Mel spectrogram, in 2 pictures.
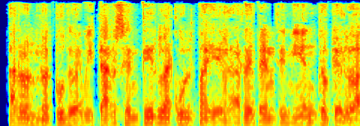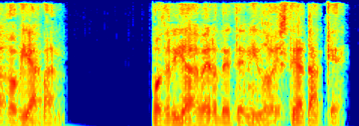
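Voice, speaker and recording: Guy narrating a story, deep husky voice, kinda dull lofi sound. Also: quick pace. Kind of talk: audiobook narration.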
